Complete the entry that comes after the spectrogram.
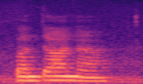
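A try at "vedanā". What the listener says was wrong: No vandana. Vandana means worship. Vedana.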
